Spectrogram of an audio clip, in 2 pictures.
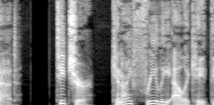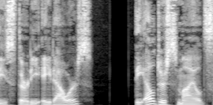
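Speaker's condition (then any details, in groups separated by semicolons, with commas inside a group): No condition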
